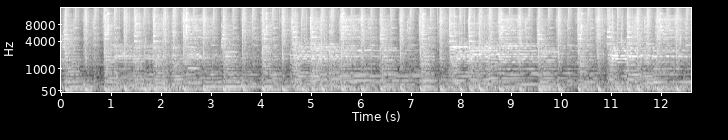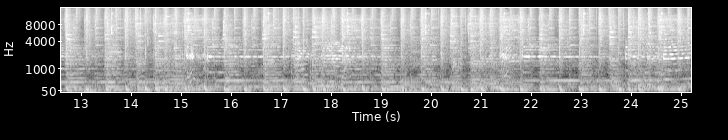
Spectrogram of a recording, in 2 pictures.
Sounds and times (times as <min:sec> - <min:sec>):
Music: 0:00.0 - 0:25.2.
